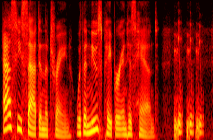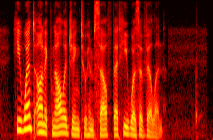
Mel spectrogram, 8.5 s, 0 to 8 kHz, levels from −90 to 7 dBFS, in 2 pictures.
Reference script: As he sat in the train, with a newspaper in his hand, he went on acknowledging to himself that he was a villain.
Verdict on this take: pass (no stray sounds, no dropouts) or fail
fail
